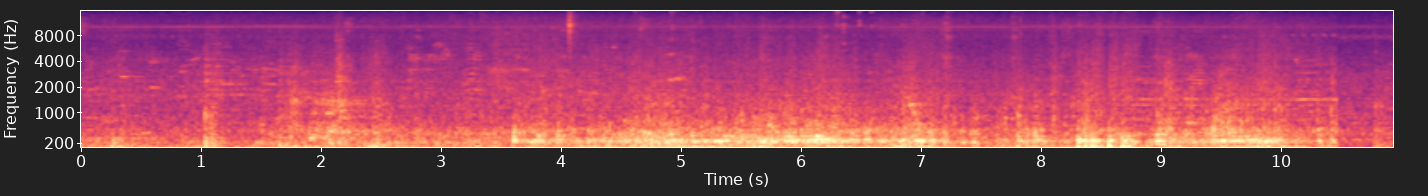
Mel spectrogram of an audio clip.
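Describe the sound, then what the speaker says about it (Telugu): The Tamil Nadu Express, running from Delhi to MGR Chennai Central, approaches with a steady low rumble and rattling wheels. Faint clicks and a few brief squeals come through over about eleven seconds, heard from a station platform. "ట్రైన్ వచ్చే శబ్దం"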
